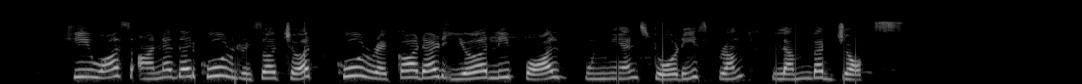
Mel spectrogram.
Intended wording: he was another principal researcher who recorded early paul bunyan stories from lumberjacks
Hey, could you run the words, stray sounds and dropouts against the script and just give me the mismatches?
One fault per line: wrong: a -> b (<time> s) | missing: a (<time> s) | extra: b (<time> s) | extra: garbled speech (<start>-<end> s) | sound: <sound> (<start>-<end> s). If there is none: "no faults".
wrong: principal -> who (2.0 s)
